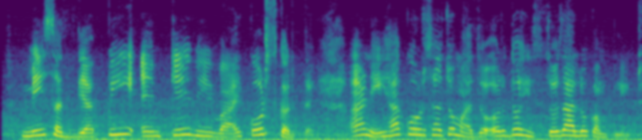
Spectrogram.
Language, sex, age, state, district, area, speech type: Goan Konkani, female, 18-30, Goa, Pernem, rural, spontaneous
